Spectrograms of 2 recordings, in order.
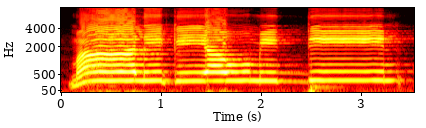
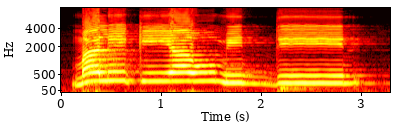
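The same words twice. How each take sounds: First: The first vowel of Maliki is held long. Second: The first vowel of Maliki is kept short. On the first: This is the reading of Hafs from Asim. "qiraah Hafaz" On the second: This is the reading of the other six readers. "selain dari Hafaz"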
